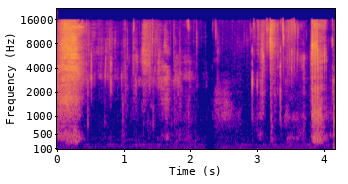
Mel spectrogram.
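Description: Close-miked eating of spicy glazed BBQ chicken: a loud biting crunch at the very start, then chewing with crackling, crunchy mouth sounds and a couple of louder crunches near the end.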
